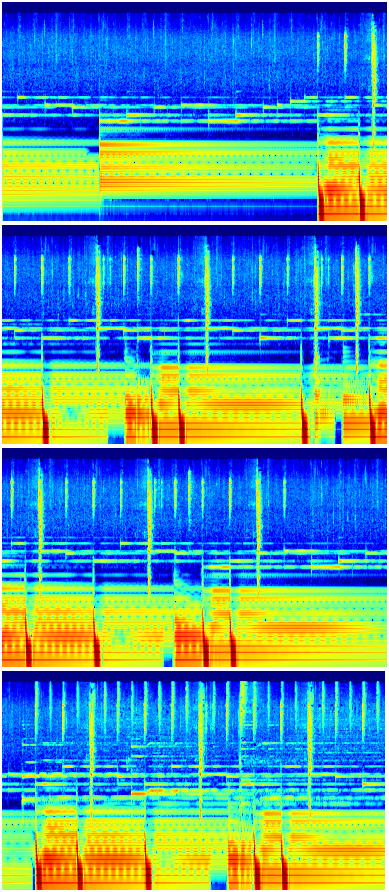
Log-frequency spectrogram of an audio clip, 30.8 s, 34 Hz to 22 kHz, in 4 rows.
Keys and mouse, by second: 1.0 click, 2.6 click, 8.9 click, 9.8 r, 11.2 z, 13.6 y, 22.8 ctrl+click, 24.8 g, 25.3 z, 27.7 Escape, 29.4 shift+a.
